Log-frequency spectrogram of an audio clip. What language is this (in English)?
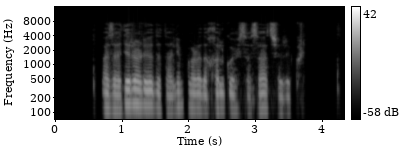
Pashto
